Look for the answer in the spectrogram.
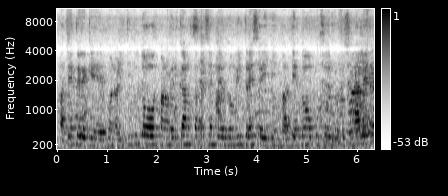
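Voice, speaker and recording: A man's voice: high-pitched, little pitch movement, brisk, very noisy. A man raised in Venezuela giving a live conference talk, hesitant with many fillers and restarts. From Canary Islands, raised in Venezuela. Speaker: conference speaker. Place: conference hall. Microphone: handheld mic held away from the mouth. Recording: roomy hall, distant mic, dull sound.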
